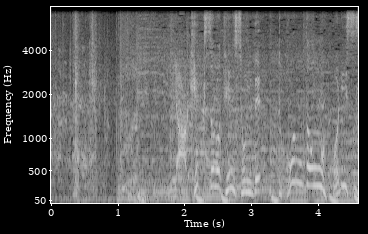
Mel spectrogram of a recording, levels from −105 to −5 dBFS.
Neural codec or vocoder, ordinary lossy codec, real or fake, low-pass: none; none; real; 7.2 kHz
